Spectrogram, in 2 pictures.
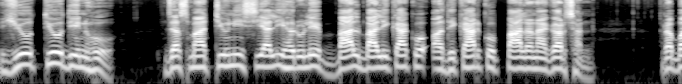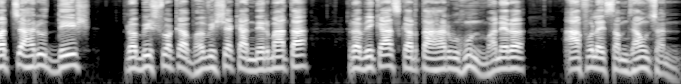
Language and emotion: Nepali, neutral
